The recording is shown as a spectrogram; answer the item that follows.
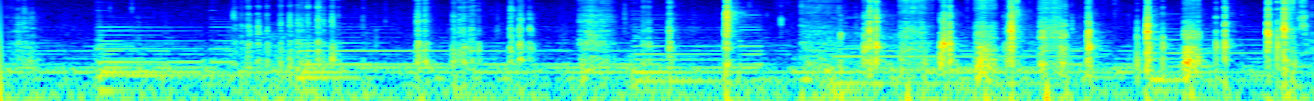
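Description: Scissors snip through paper while someone cuts around an envelope used as a pattern. The snips come as a steady run of sharp clicks over a continuous background hum, close and fairly loud.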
